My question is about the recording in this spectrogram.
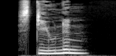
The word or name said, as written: stivnen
